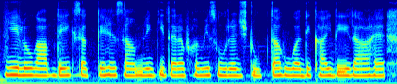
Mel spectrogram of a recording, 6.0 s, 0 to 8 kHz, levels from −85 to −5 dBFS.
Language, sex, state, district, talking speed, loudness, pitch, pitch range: Hindi, female, Uttar Pradesh, Etah, 170 wpm, -27 LUFS, 205 Hz, 200-215 Hz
